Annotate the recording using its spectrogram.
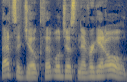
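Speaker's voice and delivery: ordinary delivery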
